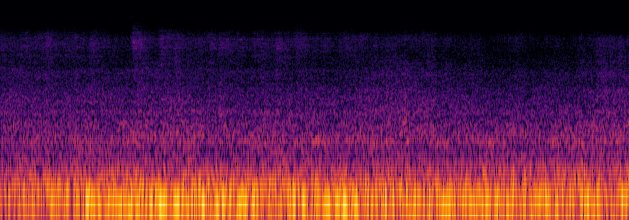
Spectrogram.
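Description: Norfolk Southern mixed freight train's cars rolling past: a steady rumble of steel wheels on rail with a strong low hum.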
